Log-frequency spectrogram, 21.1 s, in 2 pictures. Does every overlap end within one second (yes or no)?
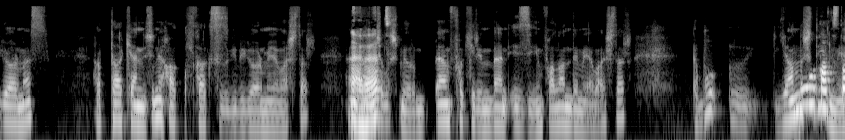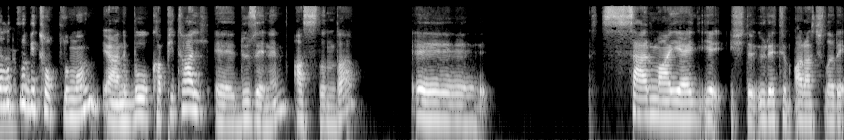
no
